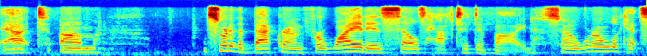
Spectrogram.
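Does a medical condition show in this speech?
No.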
